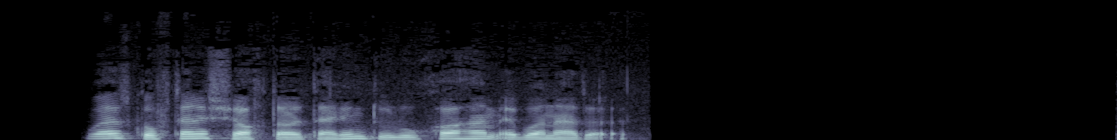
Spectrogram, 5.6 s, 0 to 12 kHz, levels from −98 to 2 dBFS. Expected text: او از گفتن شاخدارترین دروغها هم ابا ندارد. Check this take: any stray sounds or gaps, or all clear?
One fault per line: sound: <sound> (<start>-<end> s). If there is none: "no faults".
no faults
